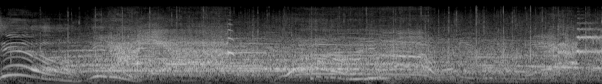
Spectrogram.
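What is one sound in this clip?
An audience applauds and cheers loudly.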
